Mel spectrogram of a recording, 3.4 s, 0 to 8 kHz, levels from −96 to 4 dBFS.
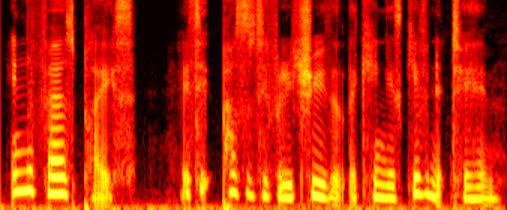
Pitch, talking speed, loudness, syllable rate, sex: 210 Hz, 285 wpm, -20 LUFS, 7.4 syllables/s, female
